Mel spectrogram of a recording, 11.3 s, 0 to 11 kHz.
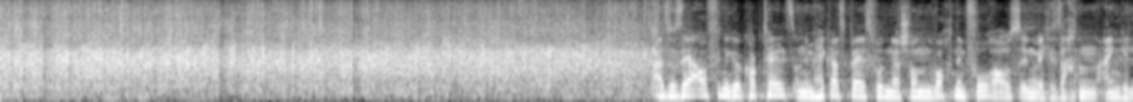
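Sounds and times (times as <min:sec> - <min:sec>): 
crowd applauding: 0:00.0 - 0:06.8
speech: 0:06.6 - 0:11.3.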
